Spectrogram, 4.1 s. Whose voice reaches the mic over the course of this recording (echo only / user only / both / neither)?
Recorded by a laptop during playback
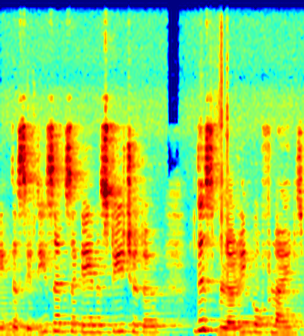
echo only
